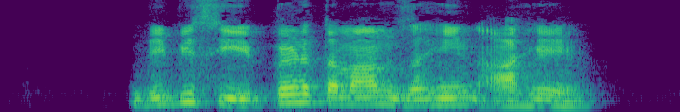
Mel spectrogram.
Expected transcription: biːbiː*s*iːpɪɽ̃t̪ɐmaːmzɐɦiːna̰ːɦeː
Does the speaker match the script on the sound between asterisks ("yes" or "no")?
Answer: yes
